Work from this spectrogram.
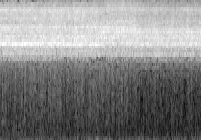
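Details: A cicada hidden among the leafy branches of trees gives a steady, high-pitched buzzing drone in summertime, unbroken throughout.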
